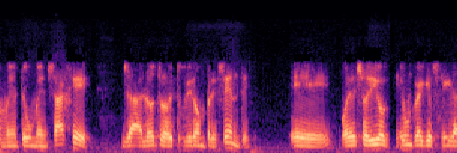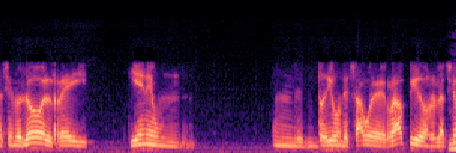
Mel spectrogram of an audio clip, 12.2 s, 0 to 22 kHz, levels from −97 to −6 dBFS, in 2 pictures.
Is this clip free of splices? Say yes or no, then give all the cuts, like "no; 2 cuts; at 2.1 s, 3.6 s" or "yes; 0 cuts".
no; 6 cuts; at 2.3 s, 4.5 s, 5.2 s, 5.5 s, 10.3 s, 11.3 s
